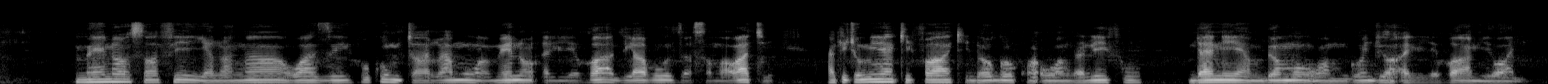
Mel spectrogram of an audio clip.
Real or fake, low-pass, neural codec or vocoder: fake; 7.2 kHz; codec, 44.1 kHz, 2.6 kbps, SNAC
